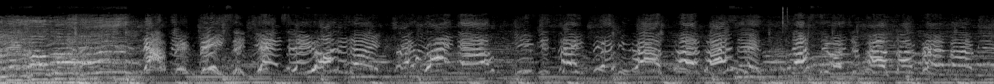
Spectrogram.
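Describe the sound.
Concert-goers, including young women, shout a Jet2 holiday advert slogan along with a pop song at a live concert; excited yelled voices over a thick babble of crowd noise and low, booming music.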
